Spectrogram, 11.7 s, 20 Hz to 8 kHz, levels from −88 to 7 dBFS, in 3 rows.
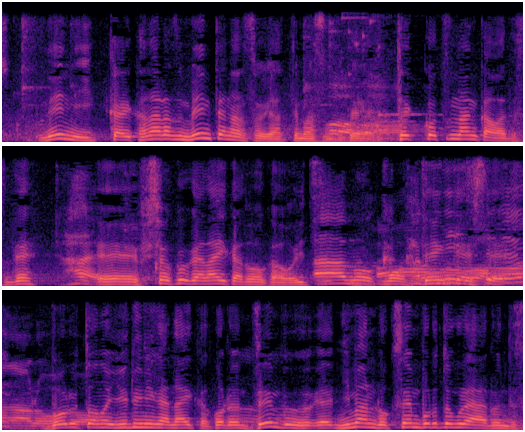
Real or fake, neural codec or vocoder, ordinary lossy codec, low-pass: real; none; none; 7.2 kHz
